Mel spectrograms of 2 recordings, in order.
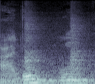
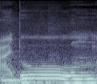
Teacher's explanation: Makhraj wau adalah makhraj bibir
